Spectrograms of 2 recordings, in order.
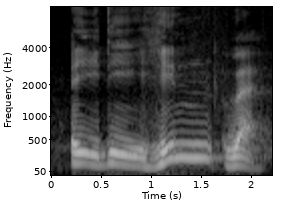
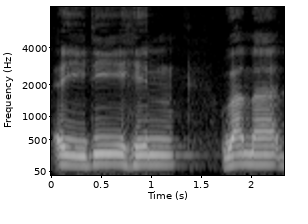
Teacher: Burada yine izharı şefevi yapacağız Çünkü mimde dudaklar kapandı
